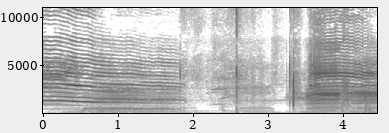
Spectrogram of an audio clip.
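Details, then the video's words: Grazing sheep giving drawn-out, strongly harmonic bleats, one long wavering call at the start and another rising near the end, with Italian conversation and a couple of sharp clicks in between. "sheep grazing"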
